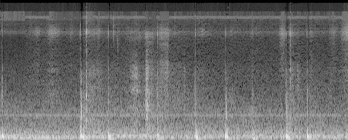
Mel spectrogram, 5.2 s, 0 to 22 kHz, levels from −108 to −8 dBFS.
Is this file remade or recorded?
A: recorded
